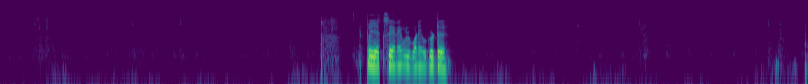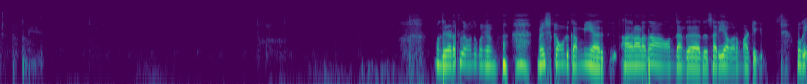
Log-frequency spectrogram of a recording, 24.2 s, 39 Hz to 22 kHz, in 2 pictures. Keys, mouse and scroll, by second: 4.7 ctrl+z, 5.3-7.5 drag, 7.5 shift+middle click, 8.5-9.6 drag, 9.6 shift+middle click, 10.6-11.6 drag, 11.6 shift+middle click, 12.5 click, 13.5-14.9 shift+middle drag, 14.9-16.0 drag, 16.0-17.1 shift+middle drag, 17.1 click, 19.3-20.3 drag, 20.3-21.0 scroll down 11, 21.0 middle click, 21.9 scroll down 1, 22.0-23.5 middle drag, 23.5-24.0 scroll up 1, 24.0 scroll down 2.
